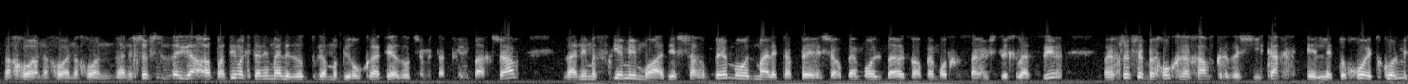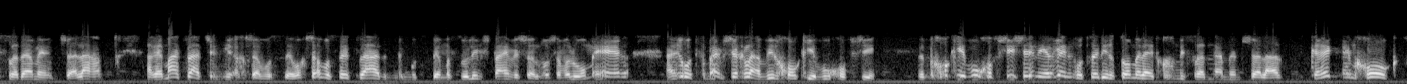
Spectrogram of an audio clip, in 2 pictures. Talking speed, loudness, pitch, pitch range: 180 wpm, -14 LUFS, 150 Hz, 120-195 Hz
